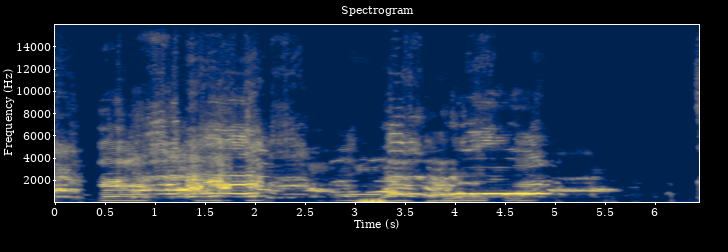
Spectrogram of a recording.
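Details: At feeding time on a Cambodian village farm, a flock of geese keeps up a steady, raucous chorus of rough honks and nasal cries for about five seconds before falling quiet.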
